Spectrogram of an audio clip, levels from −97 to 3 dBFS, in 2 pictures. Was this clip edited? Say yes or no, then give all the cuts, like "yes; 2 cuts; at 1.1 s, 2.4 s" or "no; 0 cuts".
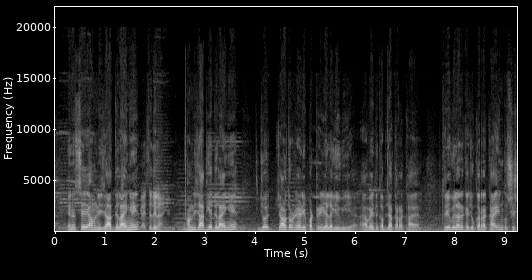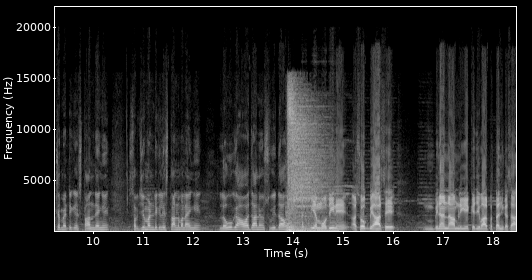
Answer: yes; 1 cut; at 14.3 s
